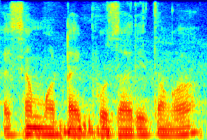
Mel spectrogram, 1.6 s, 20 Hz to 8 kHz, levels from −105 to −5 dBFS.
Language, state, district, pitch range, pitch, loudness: Kokborok, Tripura, Dhalai, 90-95 Hz, 90 Hz, -18 LUFS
